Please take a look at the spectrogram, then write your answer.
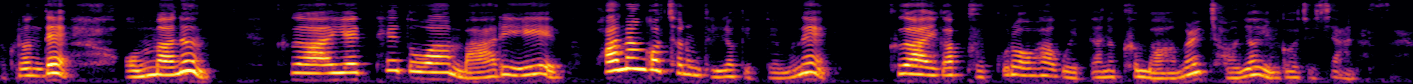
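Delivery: usual speaking voice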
